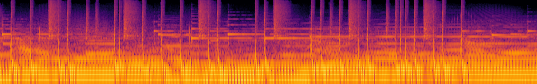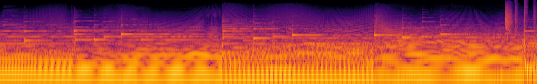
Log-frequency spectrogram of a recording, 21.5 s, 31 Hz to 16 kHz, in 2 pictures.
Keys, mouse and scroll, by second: 0.0-1.2 typing, 1.9 click, 3.6-4.3 typing, 4.8 Return, 5.6 click, 5.9 right click, 6.7 click, 11.5-12.3 scroll up 1, 12.3-12.8 scroll down 1, 12.8 click, 14.1 s, 15.1 click.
